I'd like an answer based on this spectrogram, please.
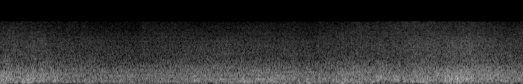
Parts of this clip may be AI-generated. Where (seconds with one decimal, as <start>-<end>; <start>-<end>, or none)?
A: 0.9-3.2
